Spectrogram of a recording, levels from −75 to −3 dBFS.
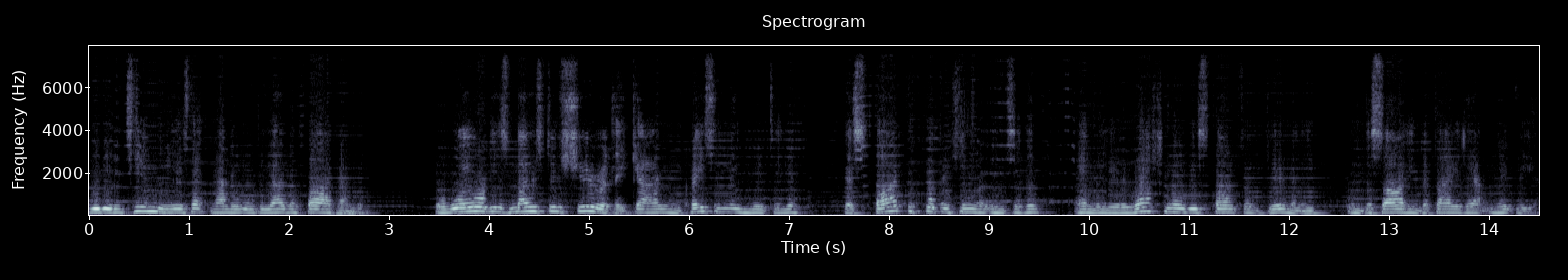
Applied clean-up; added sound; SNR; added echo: neural separator model SepFormer DNS4.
